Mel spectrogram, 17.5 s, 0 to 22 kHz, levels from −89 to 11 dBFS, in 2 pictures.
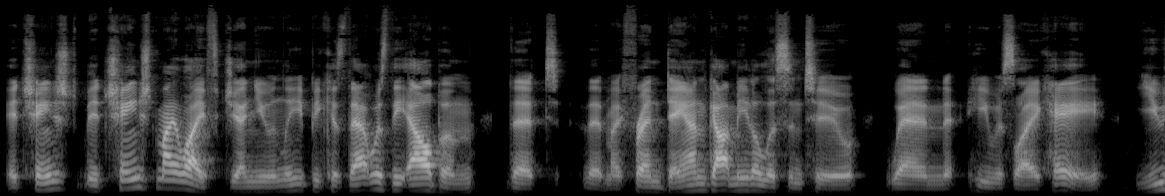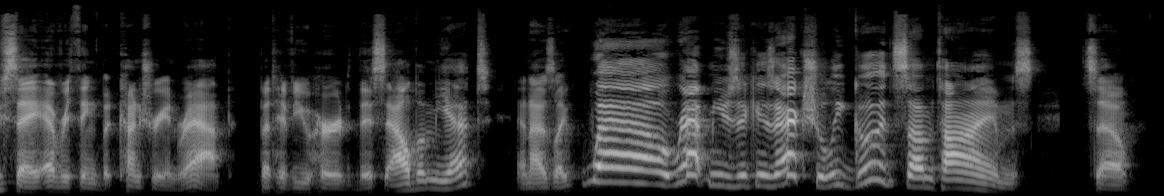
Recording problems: thin; very; fading below 850 Hz

